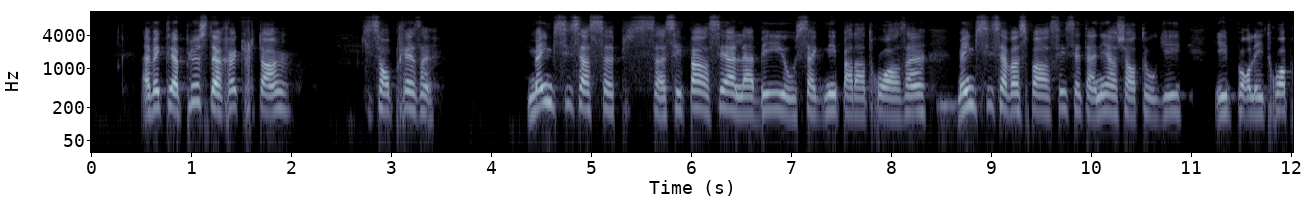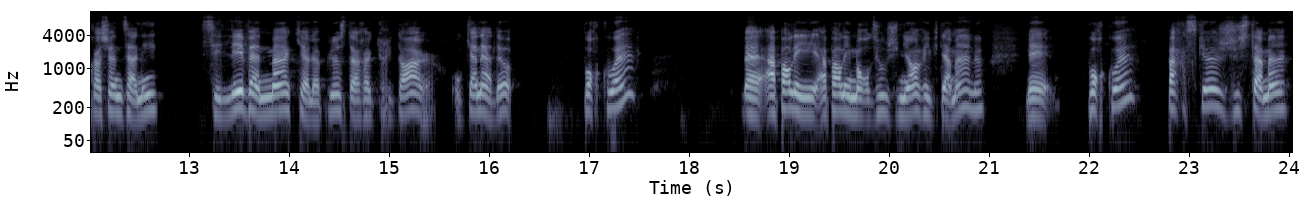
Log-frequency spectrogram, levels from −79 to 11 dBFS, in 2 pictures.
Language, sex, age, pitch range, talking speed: French, male, 50-69, 155-205 Hz, 150 wpm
